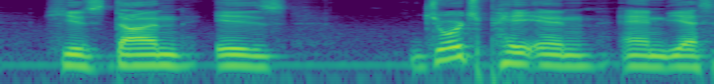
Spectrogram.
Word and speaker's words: Paton: has done is george payton and yes it's pronounced payton not patton george payton has not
